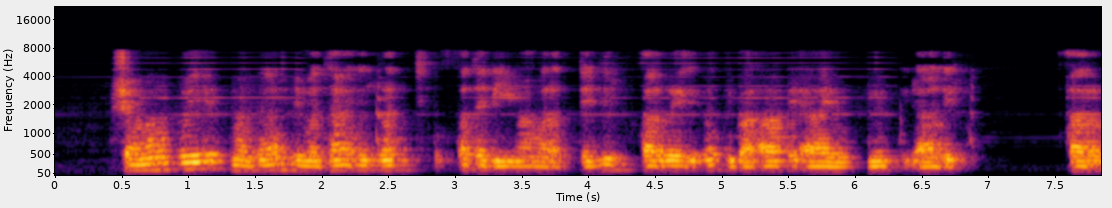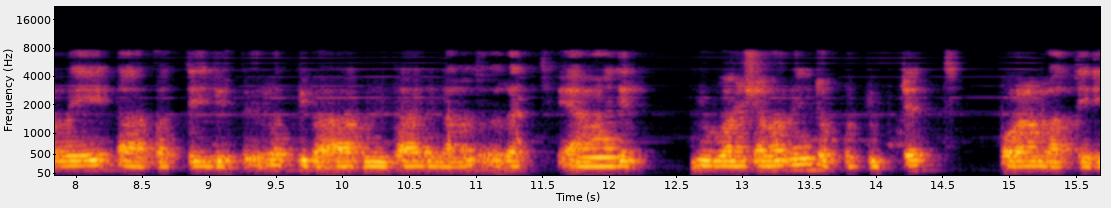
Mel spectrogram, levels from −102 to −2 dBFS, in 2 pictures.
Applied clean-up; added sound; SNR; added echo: neural mask model DeepFilterNet 3.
